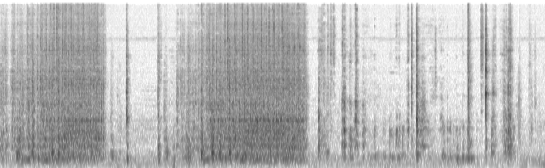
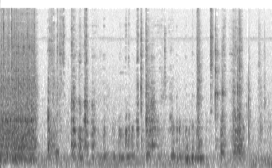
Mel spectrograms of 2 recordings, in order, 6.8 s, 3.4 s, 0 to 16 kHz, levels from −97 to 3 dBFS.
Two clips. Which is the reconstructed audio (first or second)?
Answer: first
